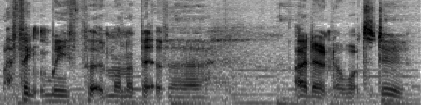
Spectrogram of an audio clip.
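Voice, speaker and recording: A man's voice: medium pitch, steady tone, quick pace, music in the background. A man with a cold, sniffling as he chats casually through his card game, thinking aloud and rambling. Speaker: gaming commentator. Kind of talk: casual let's-play commentary.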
